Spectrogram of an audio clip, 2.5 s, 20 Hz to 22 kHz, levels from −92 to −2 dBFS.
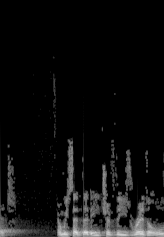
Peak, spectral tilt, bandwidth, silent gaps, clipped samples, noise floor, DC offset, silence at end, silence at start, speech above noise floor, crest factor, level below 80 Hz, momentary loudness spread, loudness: -14 dBFS; -5.5 dB/octave; 9.4 kHz; none; under 0.1%; -66 dBFS; under 0.1%; 0 s; 0 s; 41 dB; 14 dB; -70 dBFS; 8 LU; -26 LUFS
